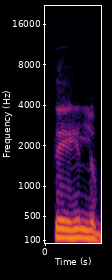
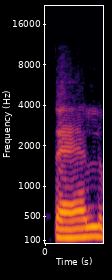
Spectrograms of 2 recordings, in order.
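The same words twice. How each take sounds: First: The vowel is closer, like 'e'. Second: The vowel is open, like 'ae'. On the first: The speaker calls it right. "আমরা তেল বলবো" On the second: The speaker calls it wrong. "আমরা তেল বলবো না"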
